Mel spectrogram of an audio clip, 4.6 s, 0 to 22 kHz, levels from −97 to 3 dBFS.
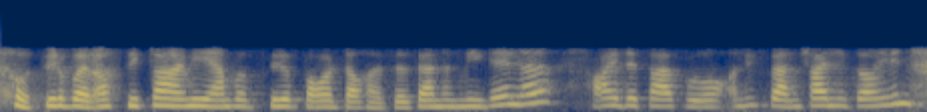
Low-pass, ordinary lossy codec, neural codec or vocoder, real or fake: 3.6 kHz; none; codec, 16 kHz in and 24 kHz out, 0.6 kbps, FocalCodec, streaming, 2048 codes; fake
